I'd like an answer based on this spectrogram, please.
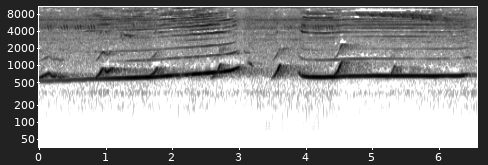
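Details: Morning duet of white-handed gibbons Bella and Dexter in the jungle: a long slowly rising pure tone overlaid by short upswept whoops from the partner, a brief pause, then another sustained whistle with rising notes.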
